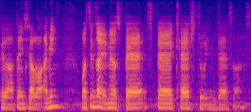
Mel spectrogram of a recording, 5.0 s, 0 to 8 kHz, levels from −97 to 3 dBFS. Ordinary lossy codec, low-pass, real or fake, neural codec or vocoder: none; none; real; none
